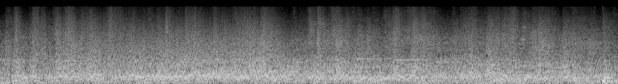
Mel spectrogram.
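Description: Passenger train running at speed, heard from the vestibule between carriages: a loud, steady roar of wheels and rails with repeated clattering knocks.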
